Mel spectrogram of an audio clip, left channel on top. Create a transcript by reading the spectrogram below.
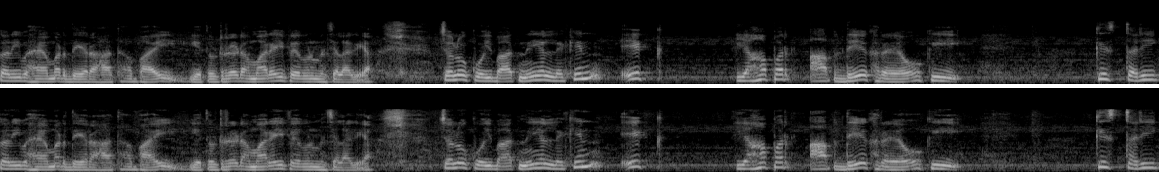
हैमर दे रहा था भाई। ये तो ट्रेड हमारे ही फेवर में चला गया, चलो कोई बात नहीं है। लेकिन एक यहाँ पर आप देख रहे हो कि किस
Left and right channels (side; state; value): both; normal; correlation 0.42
